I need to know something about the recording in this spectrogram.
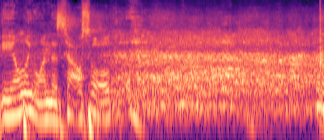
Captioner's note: audience laughing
